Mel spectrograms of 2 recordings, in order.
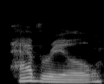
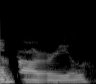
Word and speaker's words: Avariel: Upon entry to the ziggurat, they find a mysterious Avriel. Is that how you say it? Avriel woman, accompanied Avariel.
